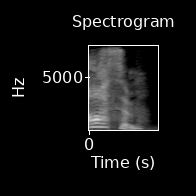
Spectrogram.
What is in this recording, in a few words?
Compliment "Awesome", Female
